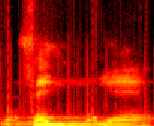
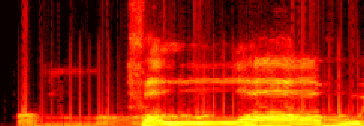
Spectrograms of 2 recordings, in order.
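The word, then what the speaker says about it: فالله: Kapan dibaca tebal? Kalau kata Allah itu didahului oleh baris fathah atau dhammah. Jadi misalnya di sini fathah, fa, itu kan fathah. Maka bacanya apa? Fallah, tebal, ya, dibaca tebal.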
